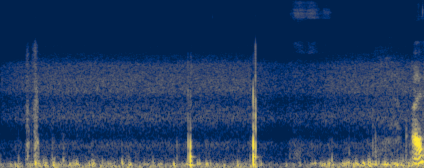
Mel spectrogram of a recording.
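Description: A rabbit nibbles and chews on a banana peel up close.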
